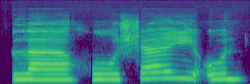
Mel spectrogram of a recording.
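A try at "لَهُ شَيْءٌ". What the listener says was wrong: Lahnya jangan panjang, hunya yang panjang. Lahu syai'. Lahu syai'un.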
